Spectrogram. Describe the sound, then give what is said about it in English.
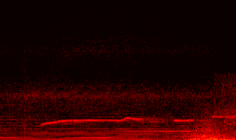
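A thin, eerie whistle holds a steady high pitch with a slight waver, sustained for about two seconds over a low droning hum before breaking off into noisy rumble. “Creepy whistles.”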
